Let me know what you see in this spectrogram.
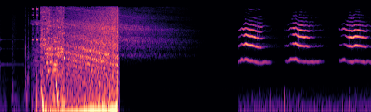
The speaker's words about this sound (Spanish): ¿Qué es eso, Marcelo? ¿Qué es? Creo que es un gato.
